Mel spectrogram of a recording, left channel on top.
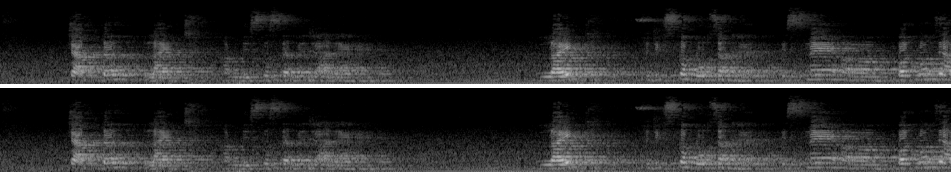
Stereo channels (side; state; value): both; identical; correlation 1.00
